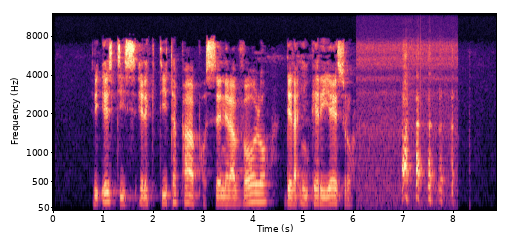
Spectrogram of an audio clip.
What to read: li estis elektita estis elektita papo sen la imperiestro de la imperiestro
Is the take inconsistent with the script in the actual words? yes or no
yes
